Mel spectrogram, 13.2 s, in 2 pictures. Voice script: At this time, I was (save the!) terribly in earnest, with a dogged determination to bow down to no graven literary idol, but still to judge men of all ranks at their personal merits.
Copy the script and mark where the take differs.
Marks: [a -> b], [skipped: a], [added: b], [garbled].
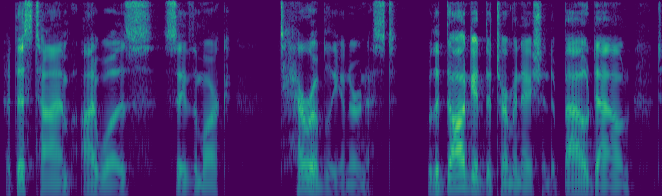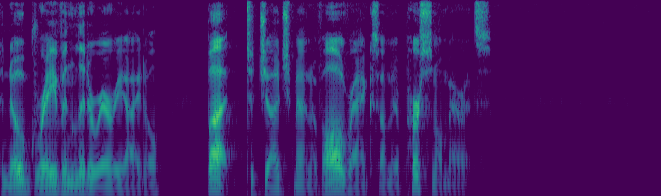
At this time, I was (save the!) [added: mark] terribly in earnest, with a dogged determination to bow down to no graven literary idol, but [skipped: still] to judge men of all ranks [at -> on] their personal merits.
